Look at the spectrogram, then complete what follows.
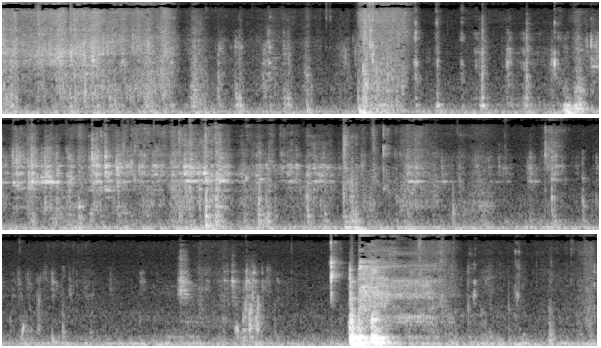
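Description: Hands wiped with a paper napkin, rustling, then drinking from an insulated water bottle, with small liquid and handling sounds and scattered light knocks. Near the end, one loud knock as the bottle is set down on the table.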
